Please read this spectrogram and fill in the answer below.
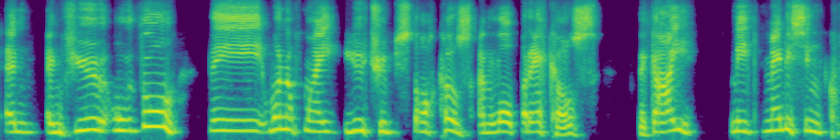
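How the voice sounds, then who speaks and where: Man, high tenor voice, live-stream host, slow rambling delivery with lots of ums and repeats. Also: a bit bright, low-quality recording. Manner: slow, halting, many fillers and repeated words.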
